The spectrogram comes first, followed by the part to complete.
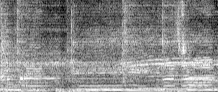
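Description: Vocal jazz ensemble singing a swing tune in close harmony, with sustained chords over a low bass line from an upright bass.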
